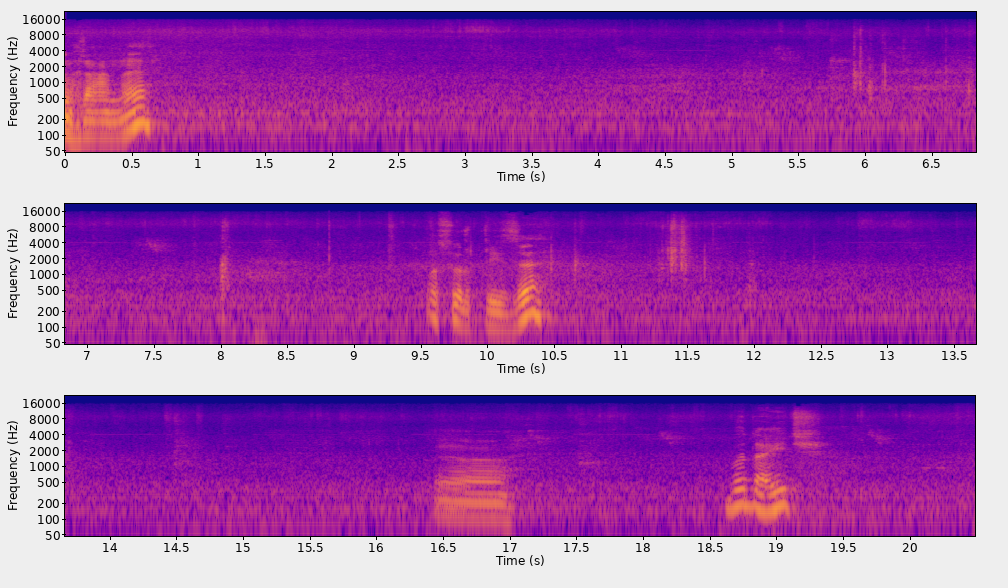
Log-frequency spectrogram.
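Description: Bees buzz softly and steadily close by.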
